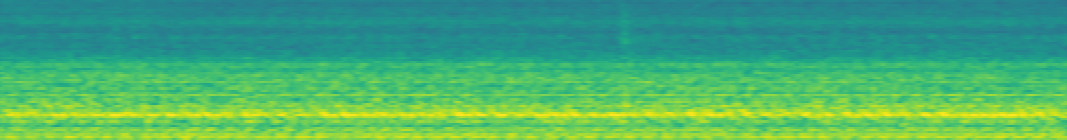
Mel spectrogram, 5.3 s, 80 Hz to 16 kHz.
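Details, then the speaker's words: 2015 GMC Sierra 1500 Denali 6.2L V8 after replacing the broken number 6 intake pushrod and valve cover gasket: steady, even idle with no valvetrain tapping, MAF disconnected earlier; running much better, shaking slightly. "Well, moment of truth. We're going to fire it up, see how it runs. Well, that's a lot better."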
